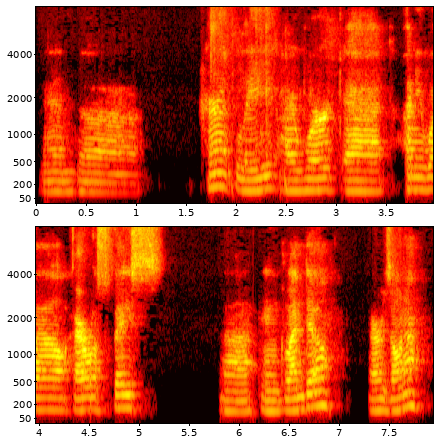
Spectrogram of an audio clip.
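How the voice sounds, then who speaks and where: Slow, halting middle-aged man. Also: medium pitch, fairly bright tone, slight background noise, poor audio. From El Paso, Texas, USA. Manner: halting, frequent "uh". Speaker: engineer panelist. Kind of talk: casual self-introduction. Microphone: video call.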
